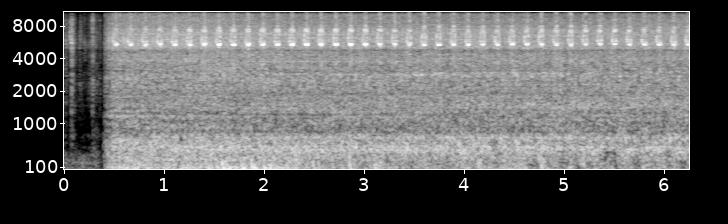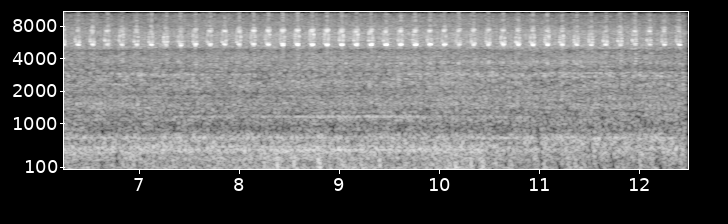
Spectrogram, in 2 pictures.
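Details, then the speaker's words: VW Passat B5, cold engine at idle, recorded under the hood: sharp high-pitched squeal steady over fast even ticking; owner hopes replacing the drive belts will cure it, source unconfirmed. "Ничего он не меняется он как пищал так и пищит сейчас"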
